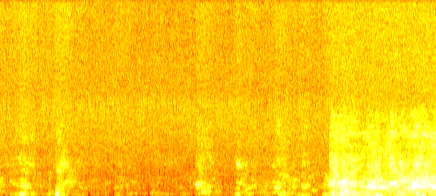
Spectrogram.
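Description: Near silence: room tone with a few faint ticks, then a faint, unidentified low sound that starts near the end.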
